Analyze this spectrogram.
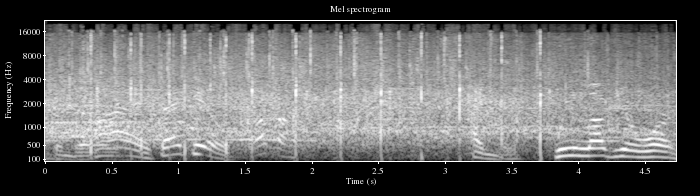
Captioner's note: audience applauds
